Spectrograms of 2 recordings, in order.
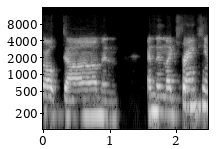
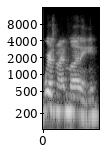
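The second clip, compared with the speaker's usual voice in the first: usual speaking voice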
